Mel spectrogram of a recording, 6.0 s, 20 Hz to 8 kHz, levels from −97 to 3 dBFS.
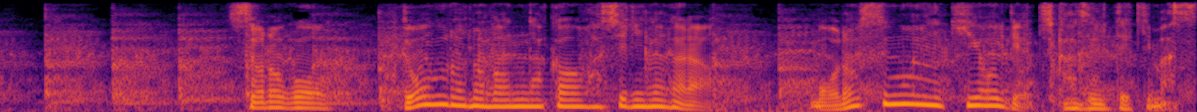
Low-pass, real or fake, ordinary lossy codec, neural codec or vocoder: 7.2 kHz; fake; none; codec, 16 kHz, 16 kbps, FunCodec, trained on LibriTTS, 50 frames a second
